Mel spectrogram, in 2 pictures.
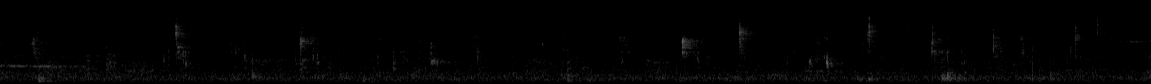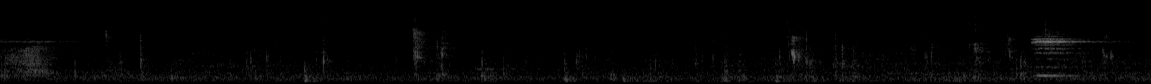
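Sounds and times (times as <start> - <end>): wet chewing and mouth smacks: 0.3 - 11.2, 12.5 - 13.3, 14.0 - 21.8, 22.4 - 23.0.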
